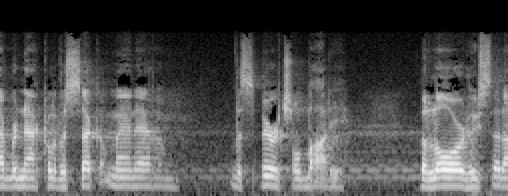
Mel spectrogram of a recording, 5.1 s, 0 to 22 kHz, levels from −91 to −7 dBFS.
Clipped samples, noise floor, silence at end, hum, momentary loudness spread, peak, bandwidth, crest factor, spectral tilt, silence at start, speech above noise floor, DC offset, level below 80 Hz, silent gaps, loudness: under 0.1%; -41 dBFS; 0 s; none; 17 LU; 0 dBFS; 12 kHz; 18 dB; -3.5 dB/octave; 0 s; 23 dB; under 0.1%; -56 dBFS; none; -18 LUFS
